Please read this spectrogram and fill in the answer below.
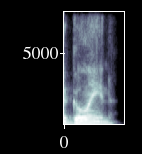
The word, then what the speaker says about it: Ghislaine: Well, her first name is spelled differently than it's pronounced. – Yeah, Ghislaine. – Yeah. It doesn't look like Ghislaine. – No. – It looks like Ulysse. – Yeah, there's a couple S's in there that don't belong.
